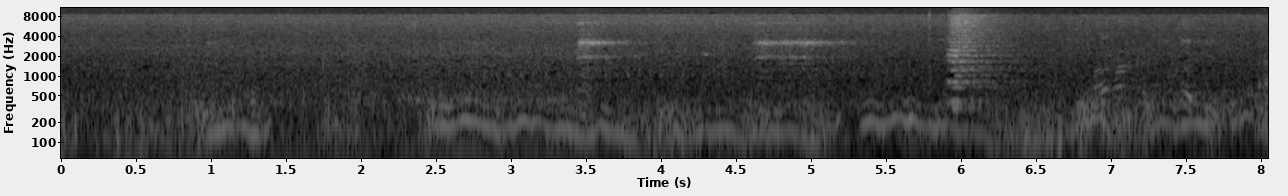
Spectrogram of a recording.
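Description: Indistinct voices talking, with two short high-pitched beeps a little after the middle and a sharp click about six seconds in.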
